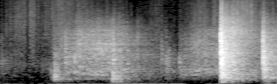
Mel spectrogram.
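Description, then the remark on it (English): A back door is unhooked and swung open: a few soft clicks and rattles, then two sharp knocks or bumps as it moves, with no talking. “Here, I'll unhook the door.”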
